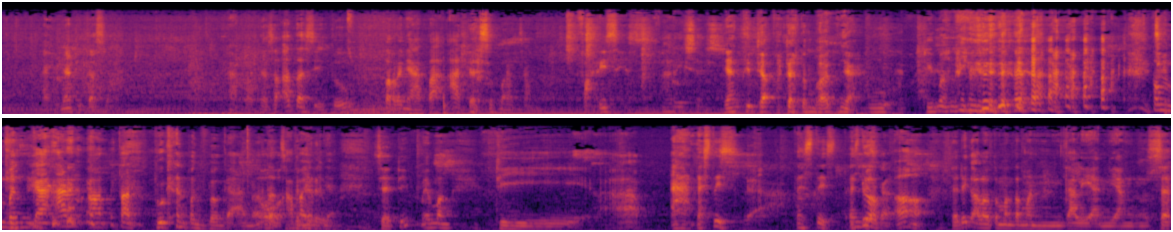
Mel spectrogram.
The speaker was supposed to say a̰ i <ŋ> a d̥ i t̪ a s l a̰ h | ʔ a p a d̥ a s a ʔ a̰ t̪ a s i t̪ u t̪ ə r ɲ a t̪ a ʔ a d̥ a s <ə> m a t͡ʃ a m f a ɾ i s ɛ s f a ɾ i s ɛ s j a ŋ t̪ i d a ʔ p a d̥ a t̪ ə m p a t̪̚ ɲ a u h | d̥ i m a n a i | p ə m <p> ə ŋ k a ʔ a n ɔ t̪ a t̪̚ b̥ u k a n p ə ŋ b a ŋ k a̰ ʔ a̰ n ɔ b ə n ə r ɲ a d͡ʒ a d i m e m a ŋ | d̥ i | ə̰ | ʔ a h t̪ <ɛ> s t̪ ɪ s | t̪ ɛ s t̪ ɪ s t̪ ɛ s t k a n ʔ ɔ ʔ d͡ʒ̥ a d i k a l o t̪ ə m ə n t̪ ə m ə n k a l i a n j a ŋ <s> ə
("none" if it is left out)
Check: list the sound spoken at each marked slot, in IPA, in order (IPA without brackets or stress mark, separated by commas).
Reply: ɲ, ə, b, ɛ, s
